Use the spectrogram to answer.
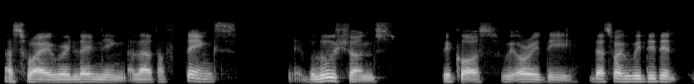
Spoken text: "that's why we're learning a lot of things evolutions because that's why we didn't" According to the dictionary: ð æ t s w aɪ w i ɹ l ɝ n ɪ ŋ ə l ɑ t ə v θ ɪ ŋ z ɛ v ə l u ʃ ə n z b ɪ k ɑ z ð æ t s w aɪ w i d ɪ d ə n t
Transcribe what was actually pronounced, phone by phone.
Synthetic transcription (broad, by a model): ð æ t s w aɪ w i ɹ l ɝ n ɪ ŋ ə l ɑ t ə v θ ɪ ŋ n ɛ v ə l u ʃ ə n s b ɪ k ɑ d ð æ t s w aɪ w i d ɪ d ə n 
